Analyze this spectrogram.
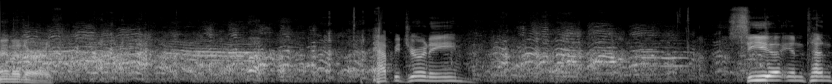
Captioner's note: lots of laughter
